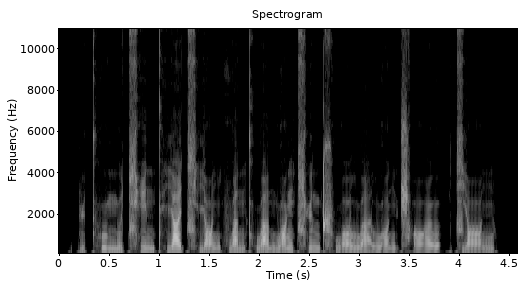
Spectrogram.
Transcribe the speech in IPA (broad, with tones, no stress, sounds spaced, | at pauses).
p y̰˨˩ t̪ʰ u˥˨ n̪ u˨˦ t͡ɕʰ i˥˨ n t̪ʰ j ä˥˨ t͡ɕʰ j ɑ̰˨˩ ŋ f w a˨˦ n kʰ w ä̰˨˩ n̪ w ɑ˦ ŋ t͡ɕʰ y˦ n ʈ͡ʂʰ w ɔ˨˦ l w ä̰˨˩ l w ɑ˨˦ ŋ ʈ͡ʂʰ ɑ˨˦ ʊ̯ | t͡ɕ j ɑ˨˦ ŋ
